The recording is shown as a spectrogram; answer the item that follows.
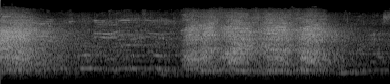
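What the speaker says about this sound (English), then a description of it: "Still a very active student crowd here from McFarland tonight." Student crowd from McFarland at a high school boys basketball game against Whitewater roars and chants in a gym, with a sustained wash of voices that swells in waves near the middle and end.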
